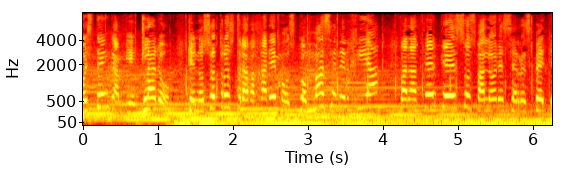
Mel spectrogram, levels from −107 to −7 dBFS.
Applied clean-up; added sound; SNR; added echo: none; Idling / Engine starting / Door / Car + Guitar; 4 dB; none.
